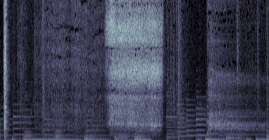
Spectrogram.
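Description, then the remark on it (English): Someone lights a cigarette: a sharp click, then two long breathy hisses of flame and inhaling, heard over steady tonal background music. “Guess I'll light me up a black lung and get going.”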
